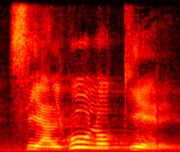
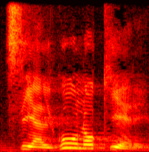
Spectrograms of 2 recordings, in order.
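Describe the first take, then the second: First: "Si alguno quiere" very slow, alguno pressed hard; slower, weightier quote. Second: Si alguno quiere, slow with stress on alguno; slow quote. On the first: Preacher repeating Jesus' words to the congregation, very slow heavy stress on alguno. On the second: Preacher quoting Jesus to the congregation, slow stress on alguno. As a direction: lay down "si alguno quiere" slowly, alguno leaning. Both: Shown as a demonstration. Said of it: "Ahí comienza todo".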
